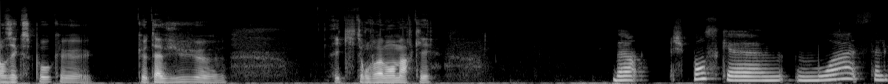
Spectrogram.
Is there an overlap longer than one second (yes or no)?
no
